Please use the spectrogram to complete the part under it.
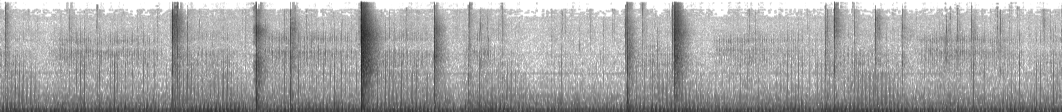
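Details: Sleeping cat purring softly indoors, a steady low rumbling throb in gentle pulses, with frequent sharp crackles and pops from a fireplace scattered throughout.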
